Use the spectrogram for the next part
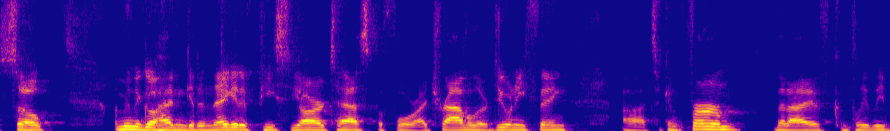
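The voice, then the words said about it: Slightly hoarse, froggy voice. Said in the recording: “I have a little bit of a frog in my throat. I think that my voice sounds a little bit different”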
